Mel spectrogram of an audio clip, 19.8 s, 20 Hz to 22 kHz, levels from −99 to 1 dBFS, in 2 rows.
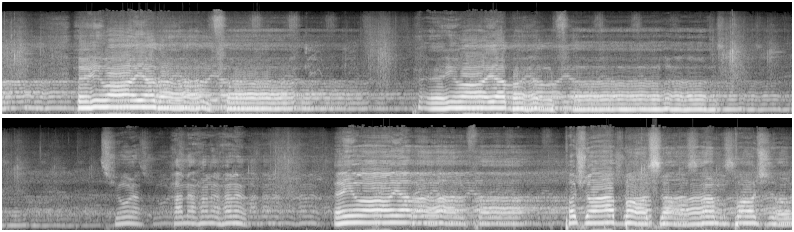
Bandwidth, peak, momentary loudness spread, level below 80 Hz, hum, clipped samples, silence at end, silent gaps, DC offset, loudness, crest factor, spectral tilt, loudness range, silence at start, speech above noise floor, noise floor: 17 kHz; 0 dBFS; 18 LU; -46 dBFS; none; under 0.1%; 0 s; none; under 0.1%; -9 LUFS; 10 dB; -5.5 dB/octave; 13 LU; 0 s; 26 dB; -33 dBFS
